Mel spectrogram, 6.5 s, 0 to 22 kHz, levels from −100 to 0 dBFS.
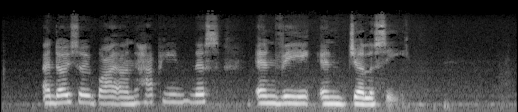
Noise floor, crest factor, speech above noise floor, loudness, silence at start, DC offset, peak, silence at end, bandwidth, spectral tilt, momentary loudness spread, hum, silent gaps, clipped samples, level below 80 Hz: -53 dBFS; 18 dB; 34 dB; -19 LUFS; 0.55 s; under 0.1%; -2 dBFS; 0.85 s; 13.5 kHz; -5.5 dB/octave; 16 LU; none; none; under 0.1%; -54 dBFS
